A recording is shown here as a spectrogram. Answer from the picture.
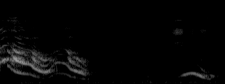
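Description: High-pitched voices with quickly wavering pitch, several at once, dying away about a second in; one short rising-and-falling vocal sound near the end.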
